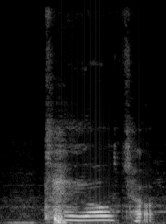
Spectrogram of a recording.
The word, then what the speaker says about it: Toyota: first syllable next is Toyota in both American and British English with a stress in the second syllable next must must is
